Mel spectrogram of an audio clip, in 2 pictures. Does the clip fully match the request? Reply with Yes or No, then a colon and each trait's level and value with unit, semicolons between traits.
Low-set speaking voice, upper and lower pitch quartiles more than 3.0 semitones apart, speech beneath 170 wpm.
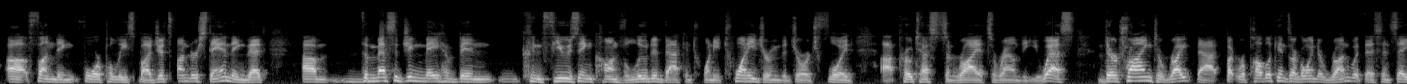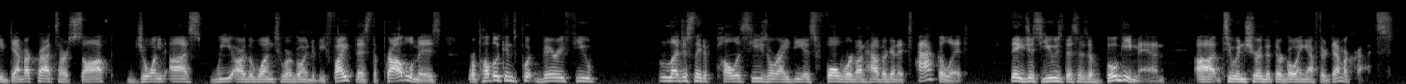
No: low, 125 Hz; average, 3.9 semitones; average, 200 wpm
